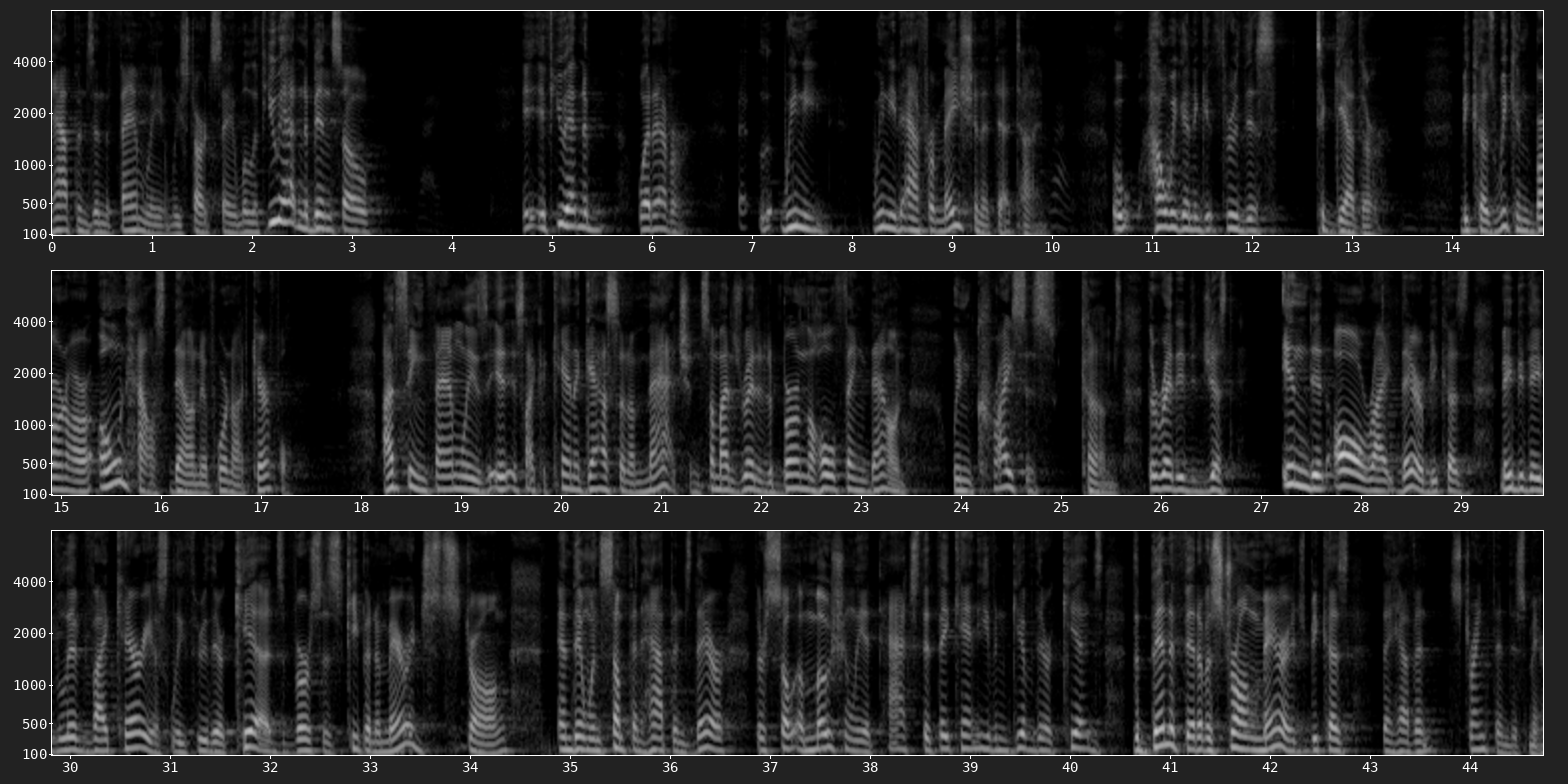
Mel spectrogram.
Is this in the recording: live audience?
yes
